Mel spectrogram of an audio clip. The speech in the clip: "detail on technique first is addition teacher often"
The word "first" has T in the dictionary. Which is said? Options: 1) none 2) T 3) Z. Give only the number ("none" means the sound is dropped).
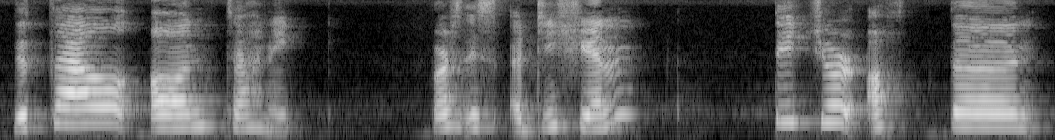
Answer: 1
